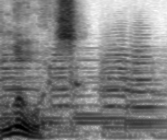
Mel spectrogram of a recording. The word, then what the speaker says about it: Louis: Louis pronounced his own name as Louis. On his 1964 record Hello Dolly, he sings this is Louis Dolly.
